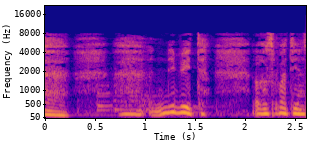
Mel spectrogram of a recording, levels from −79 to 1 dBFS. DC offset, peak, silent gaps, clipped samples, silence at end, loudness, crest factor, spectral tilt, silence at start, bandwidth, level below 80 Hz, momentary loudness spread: under 0.1%; -6 dBFS; none; under 0.1%; 0 s; -23 LUFS; 18 dB; -4.5 dB/octave; 0 s; 8.6 kHz; -58 dBFS; 9 LU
